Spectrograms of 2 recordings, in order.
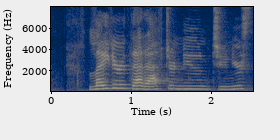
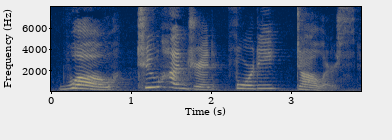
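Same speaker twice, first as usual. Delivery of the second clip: loud, slow amazed counting; excited out loud; 5 semitones higher, 7 dB louder, slower than usual. A narrator's reading. Junior counts the money aloud, amazed. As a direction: burst out with wonder at the sum. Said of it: "Junior was no longer whispering".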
